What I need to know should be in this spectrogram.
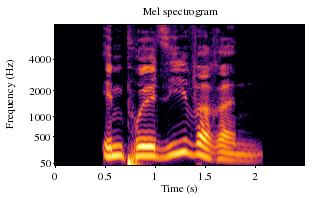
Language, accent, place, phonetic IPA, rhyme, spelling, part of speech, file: German, Germany, Berlin, [ˌɪmpʊlˈziːvəʁən], -iːvəʁən, impulsiveren, adjective, De-impulsiveren.ogg
- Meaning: inflection of impulsiv: 1. strong genitive masculine/neuter singular comparative degree 2. weak/mixed genitive/dative all-gender singular comparative degree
